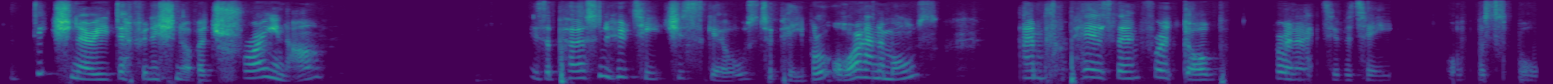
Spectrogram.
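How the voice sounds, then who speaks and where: Woman trainer w a croaky scratchy throat, upbeat n encouraging, explains stuff clearly. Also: medium pitch, fairly bright tone. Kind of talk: online teaching session with polls.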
